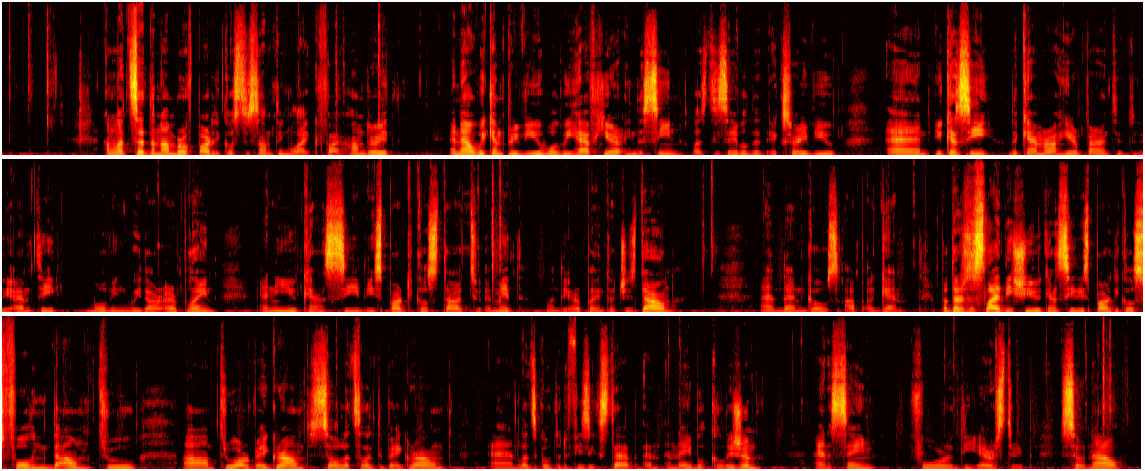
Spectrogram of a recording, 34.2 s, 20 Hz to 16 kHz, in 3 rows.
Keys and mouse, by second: 0.8 KP_0, 2.3-4.2 drag, 3.3 KP_0, 4.9-5.5 middle drag, 7.2 click, 8.0 middle click, 9.0 middle drag, 10.5-12.9 drag, 14.3-14.7 middle drag, 15.6-16.1 drag, 16.4 space, 18.3 space, 18.9-20.4 drag, 21.4 middle drag, 23.6-24.1 middle drag, 25.3-25.9 middle drag, 27.9 click, 29.5-30.7 drag, 33.2 click, 33.8 space.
